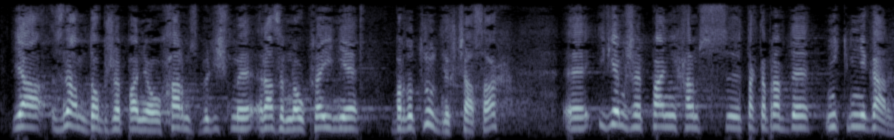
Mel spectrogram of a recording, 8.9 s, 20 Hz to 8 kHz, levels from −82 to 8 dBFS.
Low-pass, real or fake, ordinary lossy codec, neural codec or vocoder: 7.2 kHz; real; none; none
